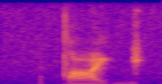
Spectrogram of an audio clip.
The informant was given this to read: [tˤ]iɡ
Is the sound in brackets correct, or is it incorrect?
correct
